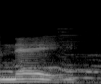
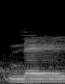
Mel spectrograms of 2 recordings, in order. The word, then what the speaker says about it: ney: And the main player on here who plays the nay, whether it's nay or nigh, sometimes it's spelled N-E-A, N-E-Y, sometimes it's N-A-Y, sometimes I've seen it N-E-I, by the great this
